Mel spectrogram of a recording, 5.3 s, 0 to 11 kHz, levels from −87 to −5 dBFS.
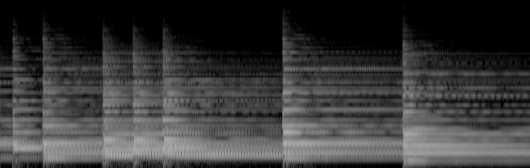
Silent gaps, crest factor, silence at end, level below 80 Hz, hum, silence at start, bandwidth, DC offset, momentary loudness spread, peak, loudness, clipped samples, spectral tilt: none; 16 dB; 0 s; -76 dBFS; none; 0 s; 9.2 kHz; under 0.1%; 9 LU; -22 dBFS; -39 LUFS; under 0.1%; -7 dB/octave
